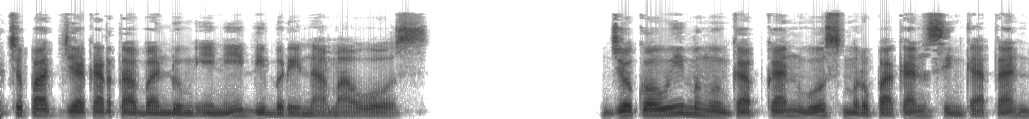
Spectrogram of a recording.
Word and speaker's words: Whoosh: Dan kereta cepat ini kita namakan WUS. W-H-O-O-S-H. Dibaca WUS. Ini diinspirasi dari suara yang melesat dari kereta berkecepatan tinggi ini. Dan singkatan dari waktu hemat, operasi optimal, sistem hebat. Sekali lagi, W-H-O-O-S-H, tapi bacanya WUS.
